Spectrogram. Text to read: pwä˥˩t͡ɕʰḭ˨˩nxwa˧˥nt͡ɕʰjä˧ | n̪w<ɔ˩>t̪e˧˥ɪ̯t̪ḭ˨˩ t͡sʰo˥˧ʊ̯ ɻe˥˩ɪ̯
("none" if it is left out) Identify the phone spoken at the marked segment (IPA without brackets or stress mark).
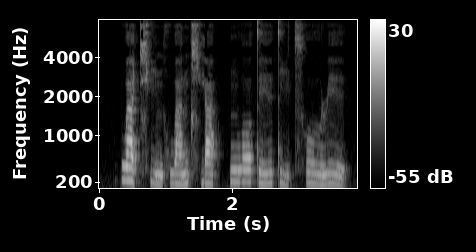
ɔ˥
